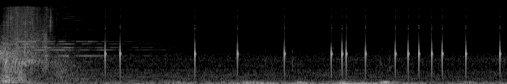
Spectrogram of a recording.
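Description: Short electronic menu ticks sound in quick succession as a list scrolls.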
